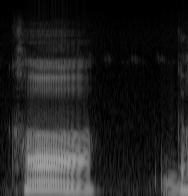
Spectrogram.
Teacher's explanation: दूसरा और चौथा ख घ मतलब ज्यादा हवा प्राण आयु निकलता है मुख से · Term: महाप्राण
